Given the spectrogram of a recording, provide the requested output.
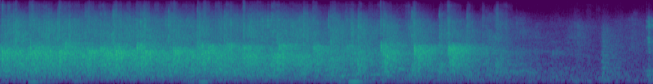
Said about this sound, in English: Please join me in congratulating the Grant High School drum line, and maybe we can give them applause to equal their drumming.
